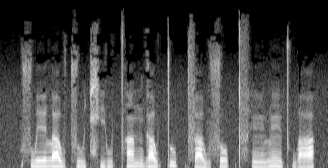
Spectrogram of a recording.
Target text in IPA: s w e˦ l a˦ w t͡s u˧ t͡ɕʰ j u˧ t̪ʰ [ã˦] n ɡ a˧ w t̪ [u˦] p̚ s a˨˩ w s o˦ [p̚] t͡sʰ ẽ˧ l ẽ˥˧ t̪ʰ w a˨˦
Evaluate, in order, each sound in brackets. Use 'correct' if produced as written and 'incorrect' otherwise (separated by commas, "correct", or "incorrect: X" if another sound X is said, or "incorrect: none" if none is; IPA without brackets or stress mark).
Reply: correct, correct, correct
